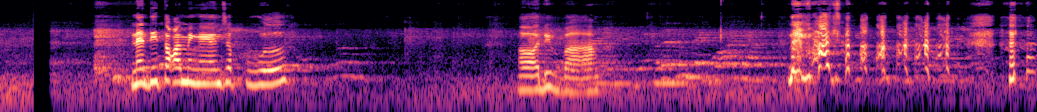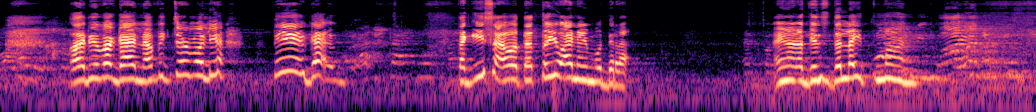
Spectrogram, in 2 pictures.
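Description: Middle-aged women talk and laugh with animation close by.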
